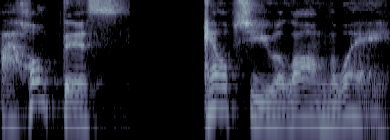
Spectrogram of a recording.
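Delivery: whispered voice. Narrating a game scene, a character hands a companion a hooded lantern: whispering. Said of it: "He whispers to Quaddle".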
